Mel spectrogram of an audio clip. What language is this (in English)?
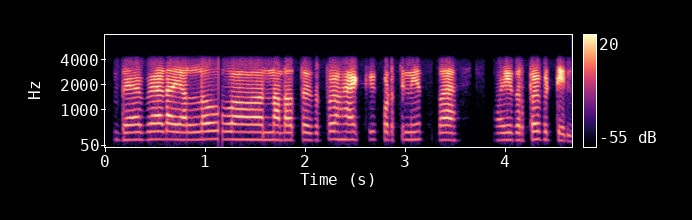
Kannada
